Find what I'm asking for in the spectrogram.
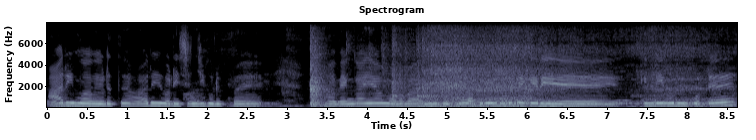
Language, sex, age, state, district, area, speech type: Tamil, female, 30-45, Tamil Nadu, Salem, rural, spontaneous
